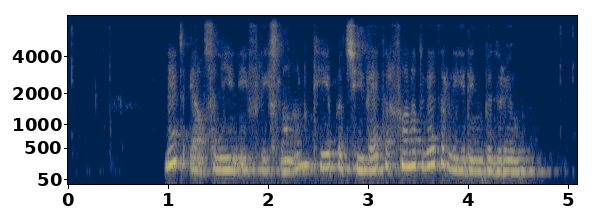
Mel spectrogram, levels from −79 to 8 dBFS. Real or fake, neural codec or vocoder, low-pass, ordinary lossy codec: real; none; 7.2 kHz; Opus, 16 kbps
